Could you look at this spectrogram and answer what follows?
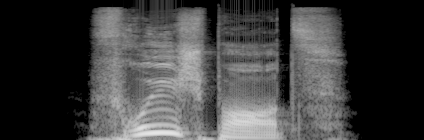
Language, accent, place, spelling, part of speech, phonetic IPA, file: German, Germany, Berlin, Frühsports, noun, [ˈfʁyːˌʃpɔʁt͡s], De-Frühsports.ogg
- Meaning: genitive of Frühsport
